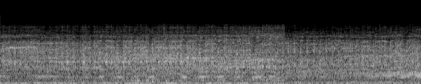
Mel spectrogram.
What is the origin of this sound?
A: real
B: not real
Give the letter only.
A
